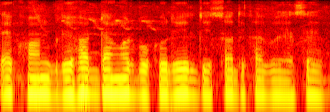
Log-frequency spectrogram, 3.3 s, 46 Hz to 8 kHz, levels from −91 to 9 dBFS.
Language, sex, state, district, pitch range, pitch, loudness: Assamese, male, Assam, Sonitpur, 100-110 Hz, 105 Hz, -19 LUFS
